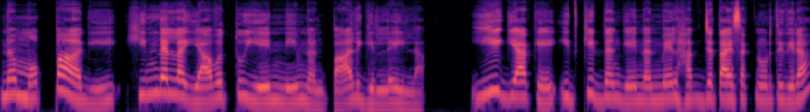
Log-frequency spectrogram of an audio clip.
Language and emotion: Kannada, surprised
